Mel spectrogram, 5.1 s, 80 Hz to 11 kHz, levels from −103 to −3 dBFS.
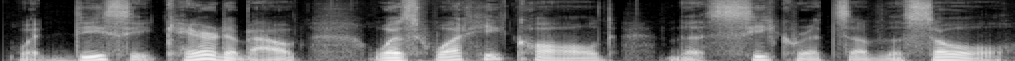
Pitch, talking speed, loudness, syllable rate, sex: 105 Hz, 155 wpm, -20 LUFS, 4.0 syllables/s, male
